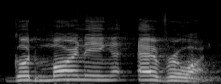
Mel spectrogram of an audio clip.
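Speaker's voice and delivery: really lively, booming, very loud voice. Speaker rehearses welcoming everyone to a CEO press event: really lively. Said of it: "if I get really lively".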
